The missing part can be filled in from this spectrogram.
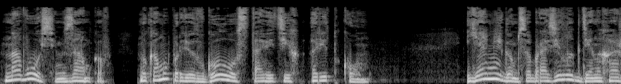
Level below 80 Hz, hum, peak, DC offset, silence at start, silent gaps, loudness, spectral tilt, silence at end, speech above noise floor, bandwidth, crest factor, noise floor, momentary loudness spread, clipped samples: -46 dBFS; none; -2 dBFS; under 0.1%; 0.05 s; none; -16 LUFS; -5 dB/octave; 0 s; 35 dB; 15.5 kHz; 14 dB; -50 dBFS; 8 LU; under 0.1%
